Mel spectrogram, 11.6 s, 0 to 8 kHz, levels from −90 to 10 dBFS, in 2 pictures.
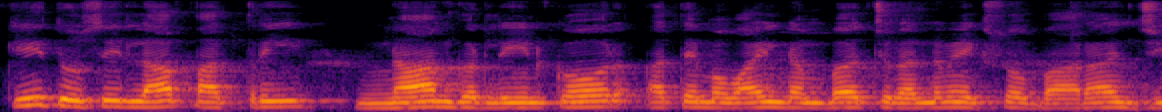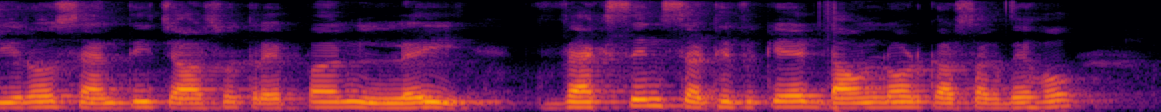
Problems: background sounds at intervals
